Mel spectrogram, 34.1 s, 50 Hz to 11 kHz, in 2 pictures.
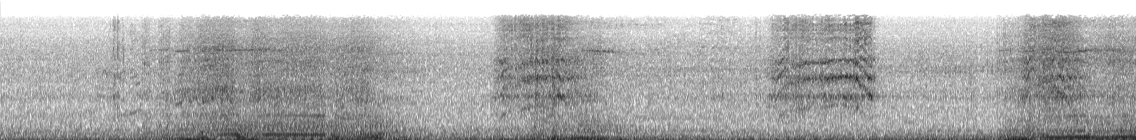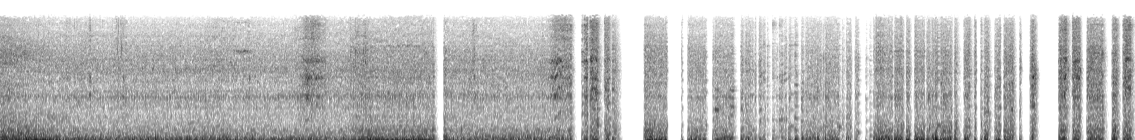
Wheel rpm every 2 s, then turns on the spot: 0, 0, 0, 0, 80, 0, 130, 20, 30, 10, 0, 10, 10, 50, 0, 0, 20.
16-20 22-24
